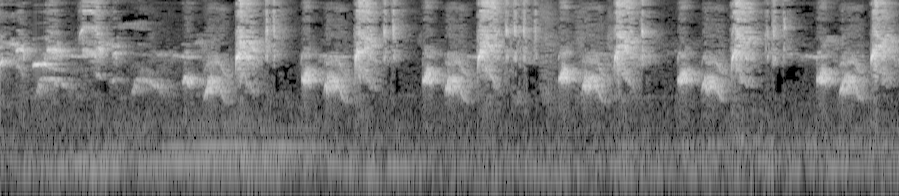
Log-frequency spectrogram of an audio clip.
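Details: White-rumped shama song of the kind played to tutor captive birds: a lively run of short, bright, squeaky and whistled phrases, many sweeping downward, delivered in bursts with brief pauses, some harsh squawky notes between them.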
